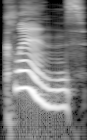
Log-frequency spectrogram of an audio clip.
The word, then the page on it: cleanse: klénz; クレンズ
